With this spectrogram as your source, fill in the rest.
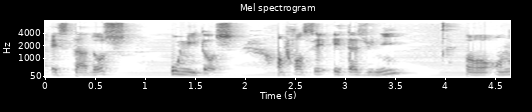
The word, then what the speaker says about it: estados unidos: rouge le s final pour vous rappeler qu'on doit prononcer ce s à la fin des moroni bien estados unidos en français états unis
